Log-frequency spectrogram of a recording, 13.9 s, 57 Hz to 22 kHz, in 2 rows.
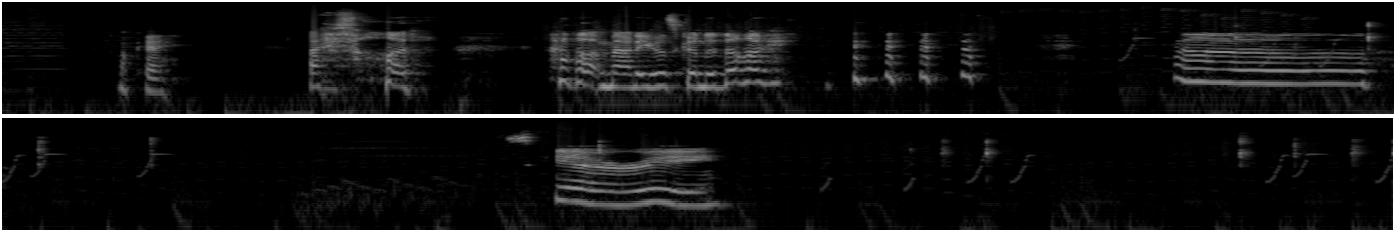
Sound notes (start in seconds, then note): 10.6 deep breath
